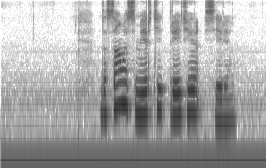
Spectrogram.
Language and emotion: Russian, neutral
